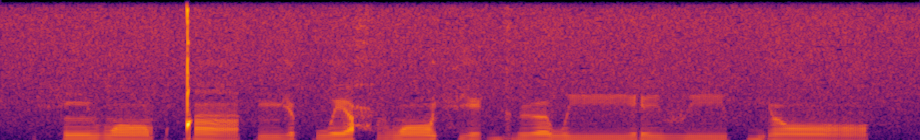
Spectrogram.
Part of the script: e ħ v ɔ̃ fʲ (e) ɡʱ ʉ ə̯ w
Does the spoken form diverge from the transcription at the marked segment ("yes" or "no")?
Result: no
